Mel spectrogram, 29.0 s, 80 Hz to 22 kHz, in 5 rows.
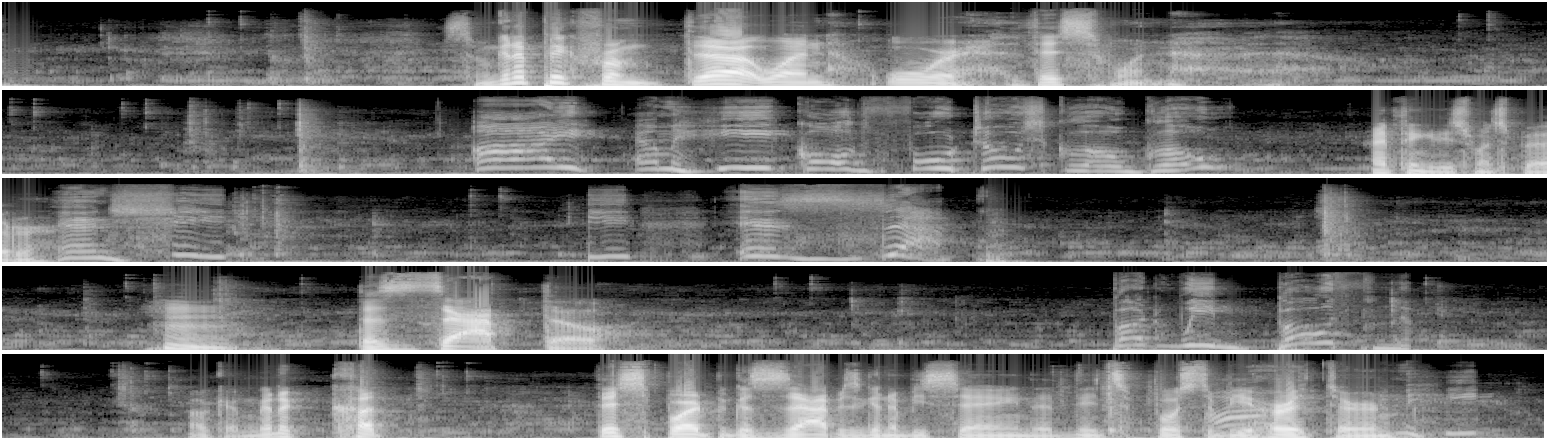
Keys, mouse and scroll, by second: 0.4 space, 0.8 right click, 3.1 right click, 3.3 g, 3.8 click, 4.0 right click, 4.1 g, 5.4 click, 5.8 right click, 6.0 g, 6.2 click, 6.7 click, 6.9 space, 10.9-13.7 typing, 13.3 click, 15.9 space, 18.5-19.2 drag, 20.3 click, 20.6 space, 22.6 space, 22.7 click, 23.6 right click, 24.6 k, 24.8 right click, 25.1 g, 25.5 click, 26.0 right click, 26.5 g, 27.1 click, 27.3 space, 28.6 space.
